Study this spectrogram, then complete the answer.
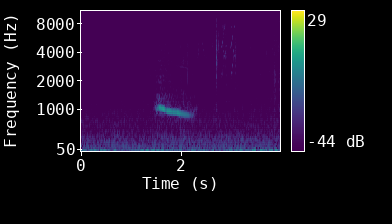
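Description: A fishing reel whirs as line pays out during a cast.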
